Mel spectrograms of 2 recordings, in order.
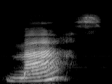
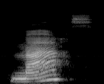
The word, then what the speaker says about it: mars: Mais bien évidemment, il y a des exceptions, comme par exemple les mois de l'année mars, il faut prononcer les S, mars et fils.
